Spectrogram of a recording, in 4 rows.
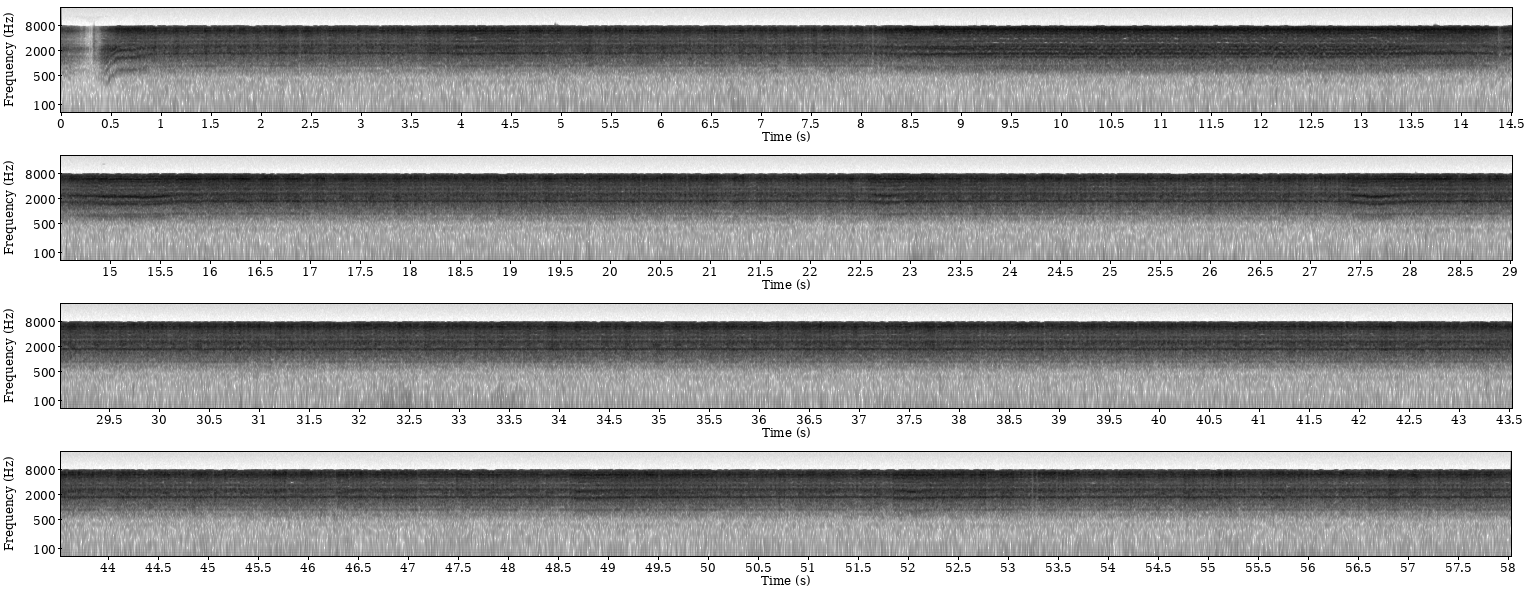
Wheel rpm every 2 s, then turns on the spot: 130, 230, 230, 240, 220, 210, 210, 220, 230, 230, 230, 230, 230, 230, 230, 230, 230, 230, 230, 230, 230, 230, 230, 240, 230, 230, 230, 230, 230.
none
